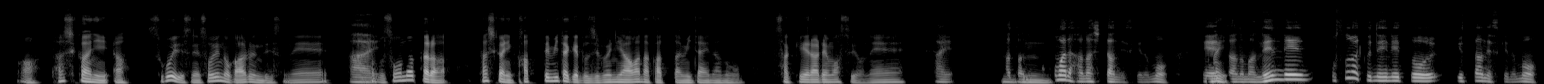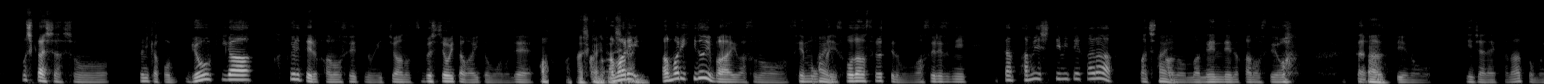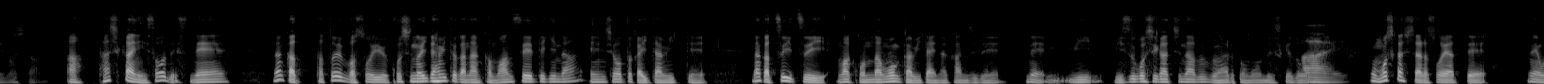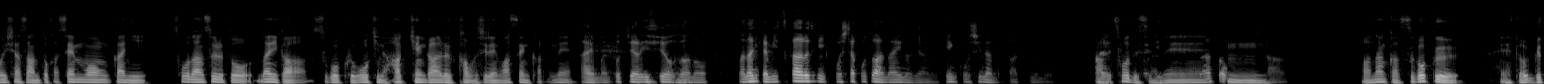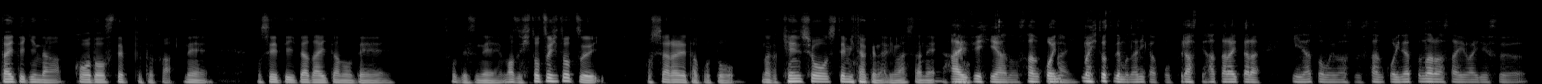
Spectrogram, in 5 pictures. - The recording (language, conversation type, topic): Japanese, advice, 毎日のエネルギー低下が疲れなのか燃え尽きなのか、どのように見分ければよいですか？
- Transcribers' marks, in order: laughing while speaking: "確かに"; laughing while speaking: "可能性を"; laughing while speaking: "腰の痛みとか"; other background noise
